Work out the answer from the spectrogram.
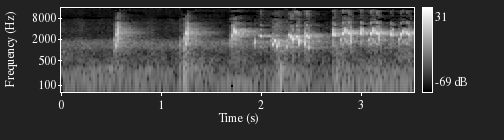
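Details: Bulbul song meant to answer distant bulbuls and lure them for trapping. Two sharp rising notes open it, then a tumbling run of chattering, warbled phrases follows over a faint low background hum.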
